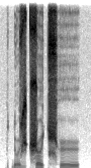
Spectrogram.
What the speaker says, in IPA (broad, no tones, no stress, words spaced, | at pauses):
ɗṵzʈ͡ʂɵ t͡ɕʰʉ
